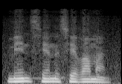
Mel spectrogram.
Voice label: i love you, uzbek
